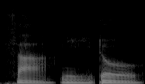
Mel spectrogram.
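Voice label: "thanito", concatenated syllables; Affixing experiment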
